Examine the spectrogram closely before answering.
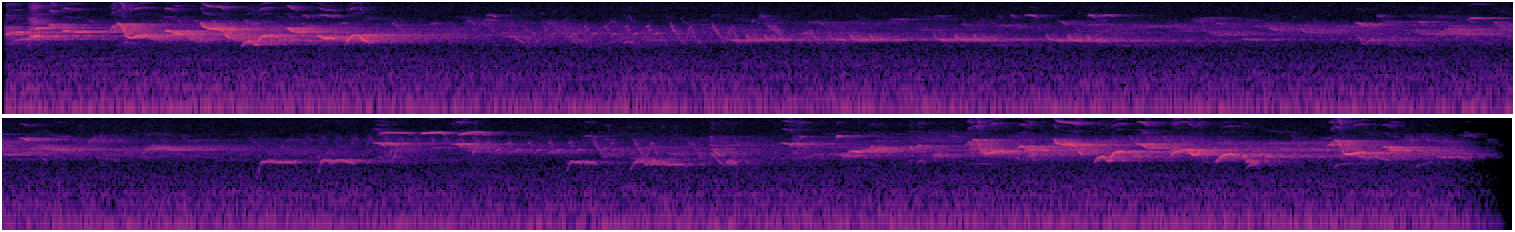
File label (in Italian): capinera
